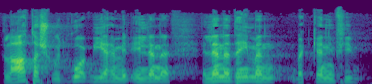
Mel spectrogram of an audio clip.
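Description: A man with an Egyptian Arabic accent preaching an informal sermon, animated and asking his audience rhetorical questions. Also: a little high, rapid-fire, in a large hall. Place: meeting hall.

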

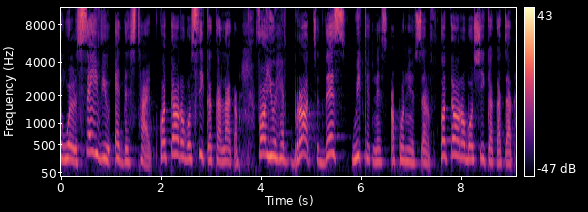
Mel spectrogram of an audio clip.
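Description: A woman delivering a slow, solemn prophetic utterance, with passages of speaking in tongues between declamatory lines. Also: fairly high pitch. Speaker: prophetic preacher.

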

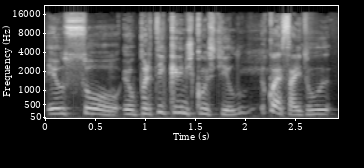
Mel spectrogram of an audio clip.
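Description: A man running a casual guessing game, teasing and rambling. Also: on the high side. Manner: joking, teasing, fast and rambling.

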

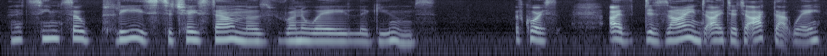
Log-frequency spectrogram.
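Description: In an audio drama, a woman voices a thoughtful, idealistic futurist, speaking reflectively and earnestly. Her natural, mid-range voice is recorded with no echo.

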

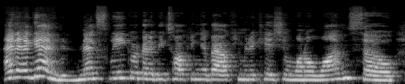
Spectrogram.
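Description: A woman's voice: fairly high pitch, a bit bright, distant mic, slight background noise. Chatty woman, a little off-mic. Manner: chatty, self-deprecating, quick restarts. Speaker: podcast co-host. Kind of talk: casual chat.

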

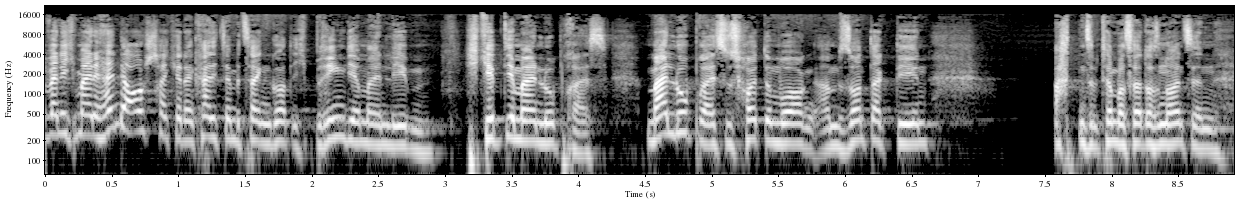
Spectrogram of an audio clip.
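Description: A man with a Franconian accent preaching a sermon in a church, lively and joking as he talks straight to the congregation. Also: sits high. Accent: Franconian German. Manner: lively, joking and conversational, addressing the congregation directly. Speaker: pastor.

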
